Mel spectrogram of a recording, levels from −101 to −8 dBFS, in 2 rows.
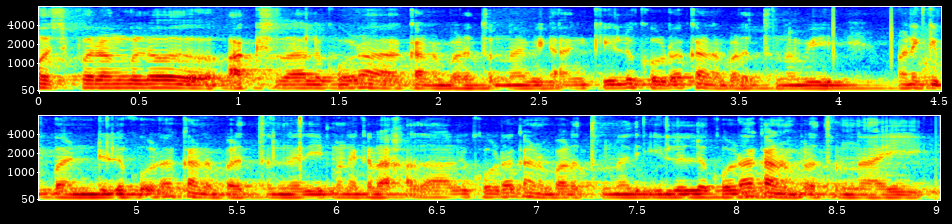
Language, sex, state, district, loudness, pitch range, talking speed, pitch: Telugu, male, Andhra Pradesh, Krishna, -17 LUFS, 110-125 Hz, 135 wpm, 115 Hz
